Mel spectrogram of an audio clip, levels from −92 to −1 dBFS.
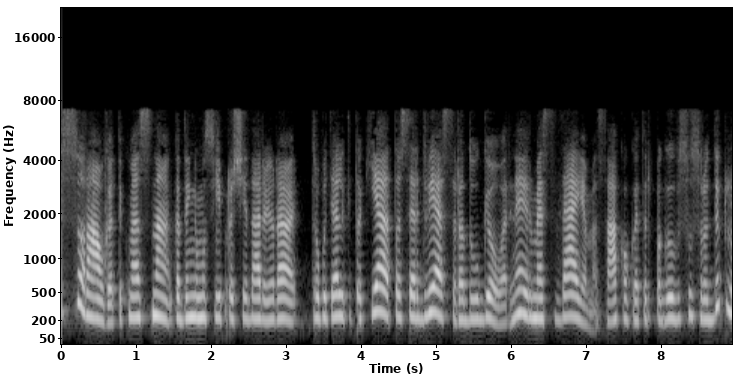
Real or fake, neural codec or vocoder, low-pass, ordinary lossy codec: fake; codec, 24 kHz, 0.9 kbps, DualCodec; 7.2 kHz; MP3, 48 kbps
